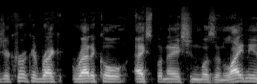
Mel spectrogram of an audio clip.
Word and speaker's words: reticle: It's so silly, but they say reticle. They spell it REC, like TIL or something weird, or radical, RADICAL. It's reticle, RETICILE, or LE. So, anyways, it's reticle, not rectical.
